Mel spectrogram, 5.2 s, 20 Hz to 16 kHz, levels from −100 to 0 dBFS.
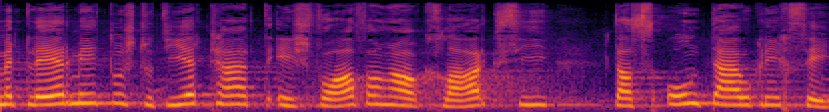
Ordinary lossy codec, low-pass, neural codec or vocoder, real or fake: none; 14.4 kHz; none; real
